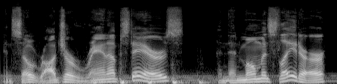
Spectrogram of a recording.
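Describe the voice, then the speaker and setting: A man hosting a podcast, telling a true crime story in a measured, dramatic way with pauses. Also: fairly low pitch, sing-song, soft background music. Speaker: podcast host and narrator.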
